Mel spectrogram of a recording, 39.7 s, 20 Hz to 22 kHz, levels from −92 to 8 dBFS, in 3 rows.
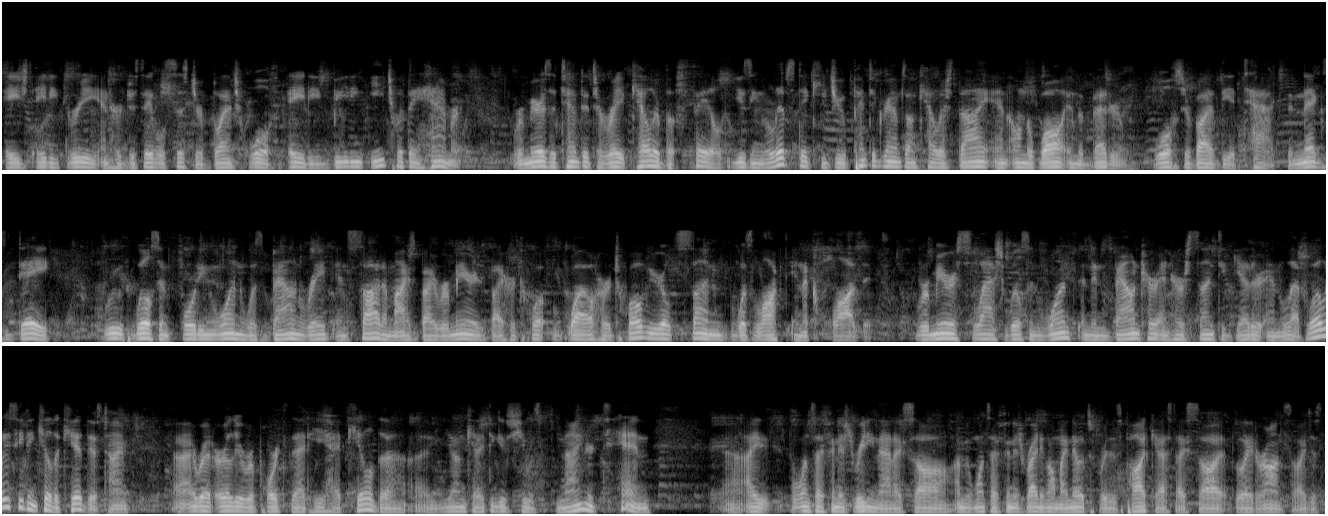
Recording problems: high frequencies cut off; noticeable; nothing above 5.5 kHz
muffled; very slightly; fading above 3 kHz
background chatter; faint; throughout; 3 voices, 20 dB below the speech

